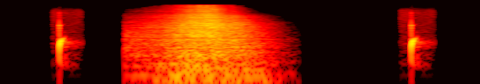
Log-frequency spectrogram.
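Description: Animation sound effects: a short pop about a third of a second in, then a whoosh that swells and fades over just under a second.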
